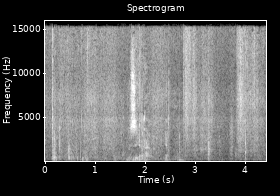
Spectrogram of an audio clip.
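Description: Soft, low voices talking, with a few faint clicks and rustles.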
